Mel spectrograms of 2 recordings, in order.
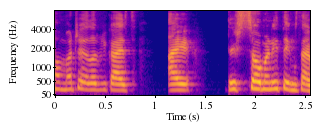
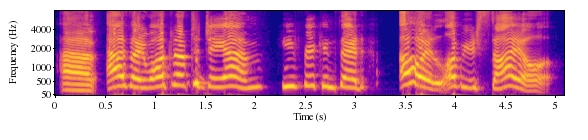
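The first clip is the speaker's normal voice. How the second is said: high, loud fangirl gushing; excited gushing; 10 semitones higher, 9 dB louder than usual. Real, not acted. Fan retelling her bias's compliment on her style, gushing excitedly. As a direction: gush loudly, drawing out the compliment.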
